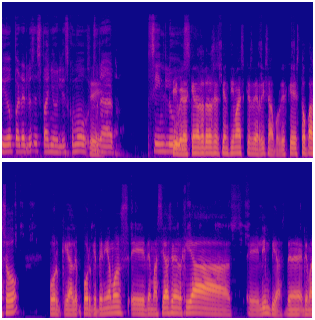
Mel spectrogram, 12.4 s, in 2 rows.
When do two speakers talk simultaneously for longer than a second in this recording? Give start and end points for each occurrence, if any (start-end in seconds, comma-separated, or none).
none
